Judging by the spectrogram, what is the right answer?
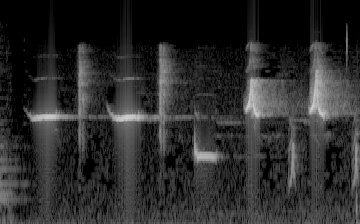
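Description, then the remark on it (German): A sparrow-sized nightingale, a bird with dark brown wings and a light brown belly, sings a clear series of whistled notes and sharp trills, bright, with short pauses between phrases and no voices. “Denn mit ihren dunkelbraunen Flügeln und dem hellbraunen Bauch ist die spatzengroße Nachtigall ein eher unauffälliger Vogel, bis sie eben den Schnabel aufmacht.”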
